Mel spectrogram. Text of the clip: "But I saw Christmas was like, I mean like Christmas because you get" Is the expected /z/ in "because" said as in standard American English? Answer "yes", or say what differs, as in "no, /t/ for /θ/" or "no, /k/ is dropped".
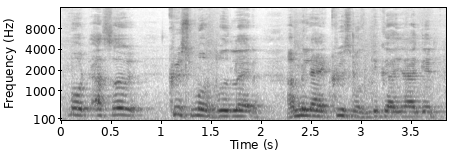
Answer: no, /z/ is dropped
